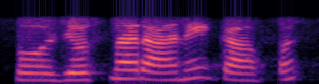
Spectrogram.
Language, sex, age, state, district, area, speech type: Marathi, female, 30-45, Maharashtra, Ahmednagar, urban, conversation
